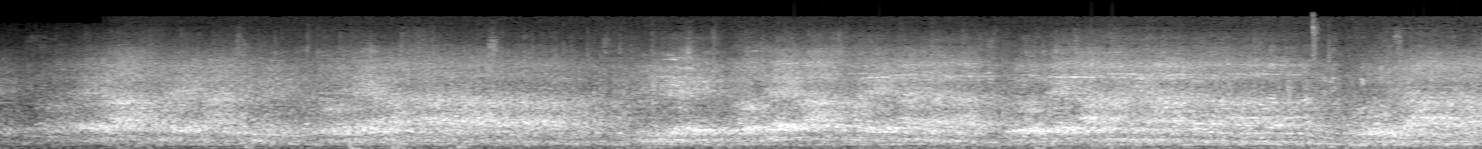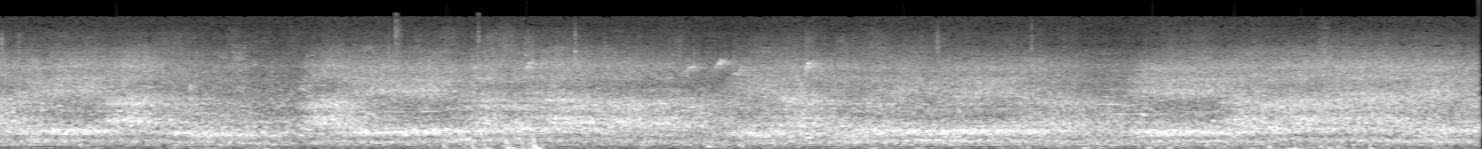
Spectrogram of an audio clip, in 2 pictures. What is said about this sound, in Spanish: Entre aplausos también la grada celebra esta fuente de cacho, José Raba, en un estadio un poquito más vacío de lo habitual, ¿eh?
